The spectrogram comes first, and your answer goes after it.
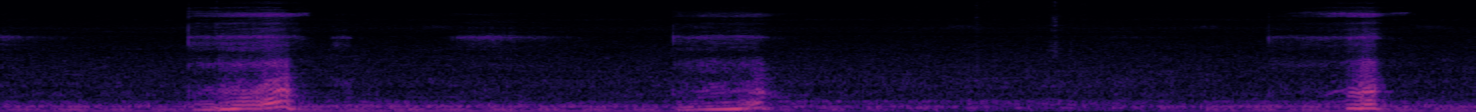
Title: pug sleeping dreaming snoring !!!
